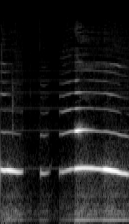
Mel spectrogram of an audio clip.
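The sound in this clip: A person's voice imitates a cat meowing outside a door: a couple of short, clear tonal yelps, then a longer drawn-out steady meow, fairly quiet.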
